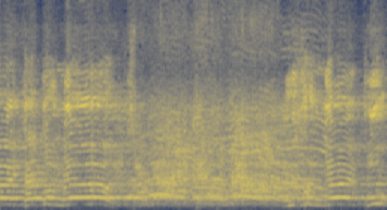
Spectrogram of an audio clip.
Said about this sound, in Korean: 마지막으로 구호 외치고 들어가겠습니다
